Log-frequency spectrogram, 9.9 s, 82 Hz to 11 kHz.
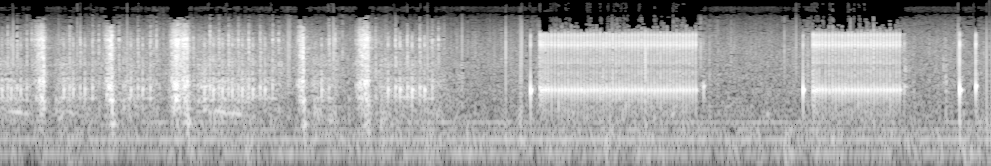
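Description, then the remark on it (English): A telephone rings twice in long, steady electronic buzzes after a few seconds of clattering, rattling clicks, with no voices. “At 10 o'clock, you pick up the phone again.”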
